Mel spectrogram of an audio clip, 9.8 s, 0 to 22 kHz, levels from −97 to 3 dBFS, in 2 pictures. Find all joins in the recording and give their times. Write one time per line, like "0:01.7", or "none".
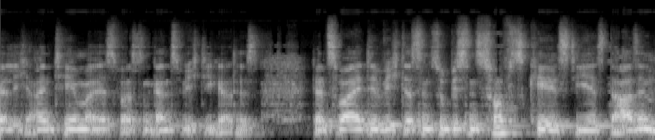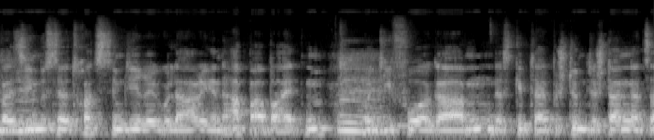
0:01.7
